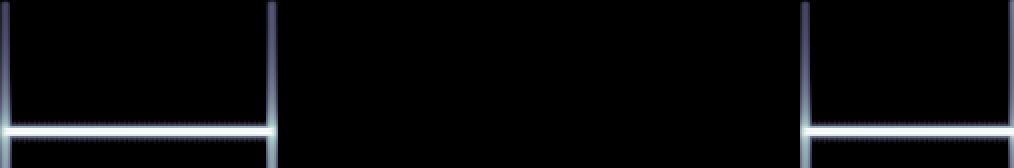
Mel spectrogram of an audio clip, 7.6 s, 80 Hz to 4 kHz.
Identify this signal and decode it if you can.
Ringback tone (North America), 440 + 480 Hz.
